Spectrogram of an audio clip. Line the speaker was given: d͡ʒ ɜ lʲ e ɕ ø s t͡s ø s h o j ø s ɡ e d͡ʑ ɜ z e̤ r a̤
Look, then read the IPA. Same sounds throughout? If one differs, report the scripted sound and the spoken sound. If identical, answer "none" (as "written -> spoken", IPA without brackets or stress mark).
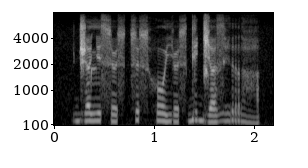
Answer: ɕ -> s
